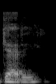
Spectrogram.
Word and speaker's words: Geddy: Uh but his mother pronounced it Getty.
